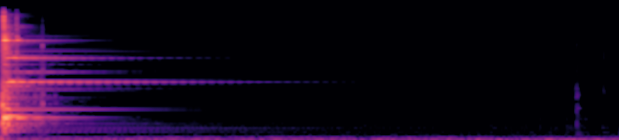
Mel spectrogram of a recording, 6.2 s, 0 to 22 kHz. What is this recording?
Toy records#22-E4-04
Complete Toy Piano samples. File name gives info: Toy records#02(<-number for filing)-C3(<-place on notes)-01(<-velocity 1-3...sometimes 4).
instrument, keyboard, piano, sample, samples, toy, toypiano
